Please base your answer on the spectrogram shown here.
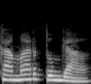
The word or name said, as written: kamar tunggal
